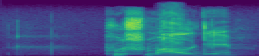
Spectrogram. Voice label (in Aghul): "пушмалди", aghul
